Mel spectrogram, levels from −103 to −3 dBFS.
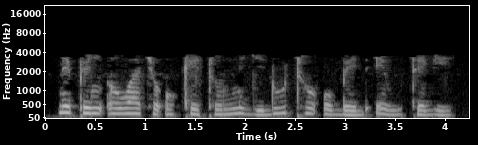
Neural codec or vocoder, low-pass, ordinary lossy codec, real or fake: none; 3.6 kHz; MP3, 24 kbps; real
